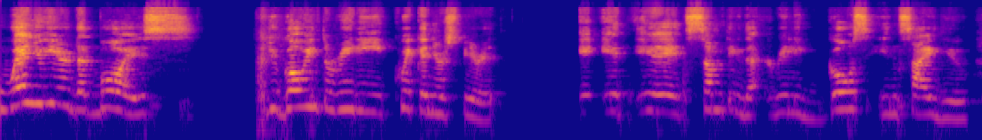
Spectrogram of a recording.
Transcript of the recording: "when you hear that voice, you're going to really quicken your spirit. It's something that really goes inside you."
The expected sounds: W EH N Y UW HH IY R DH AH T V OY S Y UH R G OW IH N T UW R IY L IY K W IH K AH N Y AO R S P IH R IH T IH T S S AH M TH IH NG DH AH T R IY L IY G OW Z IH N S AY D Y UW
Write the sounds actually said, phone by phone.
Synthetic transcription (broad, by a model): W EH N Y UW HH IY R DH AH T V OY S Y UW G OW IH N T UW R IY L IY K W IH K AH N Y AO R S P IH R IH T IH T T S AH M TH IH NG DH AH T R IY L IY G OW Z IH N S AY D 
